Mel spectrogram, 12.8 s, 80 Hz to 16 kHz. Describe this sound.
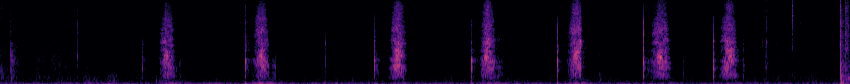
writing pen 2
Writing fast with a pen. recorded with Rode NT1000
